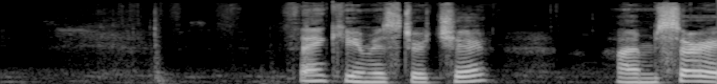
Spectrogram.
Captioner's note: speaking French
